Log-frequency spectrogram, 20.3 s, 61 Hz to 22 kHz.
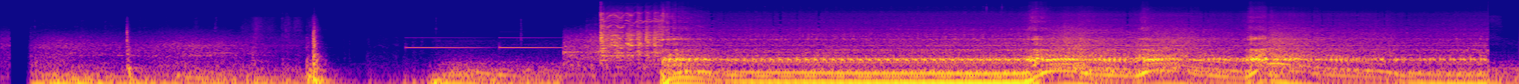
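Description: A 2022 Ram 2500 Power Wagon Laramie pickup starts up: a few clicks and a door chime, then the starter cranks and the engine catches and settles into a loud, steady, deep idle as it pulls away.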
